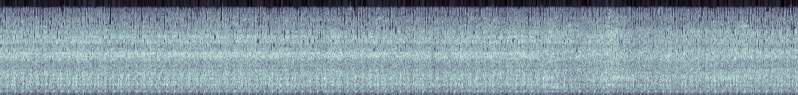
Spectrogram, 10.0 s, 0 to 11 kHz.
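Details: Suzuki SV650 V-twin, warm engine at idle: busy metallic clatter pulsing about three to four times a second over the exhaust; engine noise when hot, source not identified.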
